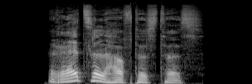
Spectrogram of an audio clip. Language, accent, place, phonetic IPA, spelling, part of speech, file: German, Germany, Berlin, [ˈʁɛːt͡sl̩haftəstəs], rätselhaftestes, adjective, De-rätselhaftestes.ogg
- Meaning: strong/mixed nominative/accusative neuter singular superlative degree of rätselhaft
